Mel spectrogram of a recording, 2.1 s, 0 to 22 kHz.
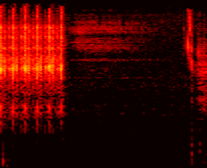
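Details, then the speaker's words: Sony D-EJ621 portable CD player after battery-corrosion repair and reassembly: quick run of about six small dry clicks as the pickup sled tries to return to its limit switch; laser not turning on, ribbon cable or gear meshing suspected. "It's making this clicking noise where it's trying to go back to its limit switch, which is here, to bring it back."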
